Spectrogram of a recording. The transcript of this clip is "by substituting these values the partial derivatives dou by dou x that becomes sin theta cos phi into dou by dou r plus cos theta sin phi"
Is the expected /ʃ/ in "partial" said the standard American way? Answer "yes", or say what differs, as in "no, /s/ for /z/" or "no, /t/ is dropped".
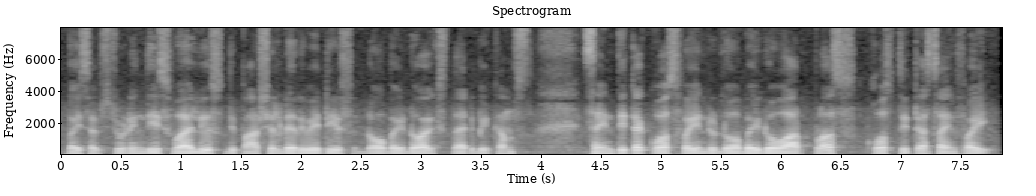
yes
